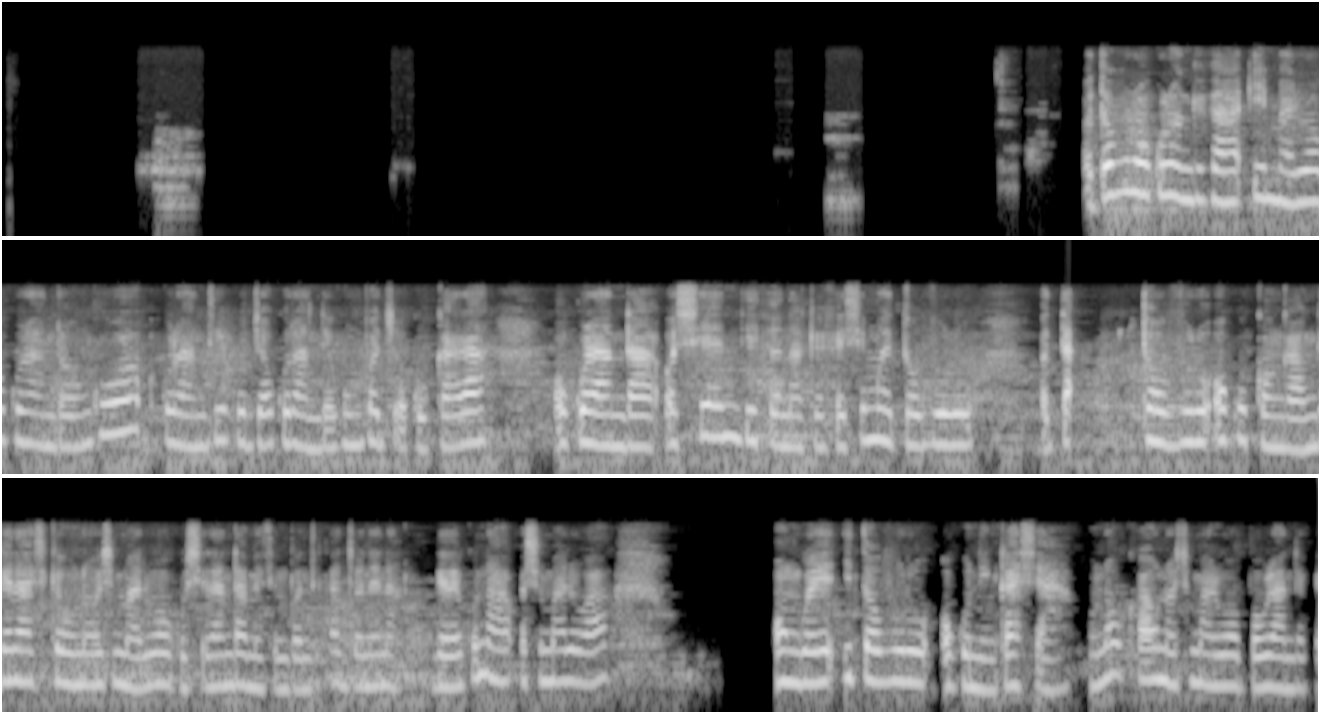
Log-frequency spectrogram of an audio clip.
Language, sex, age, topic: Oshiwambo, female, 25-35, finance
